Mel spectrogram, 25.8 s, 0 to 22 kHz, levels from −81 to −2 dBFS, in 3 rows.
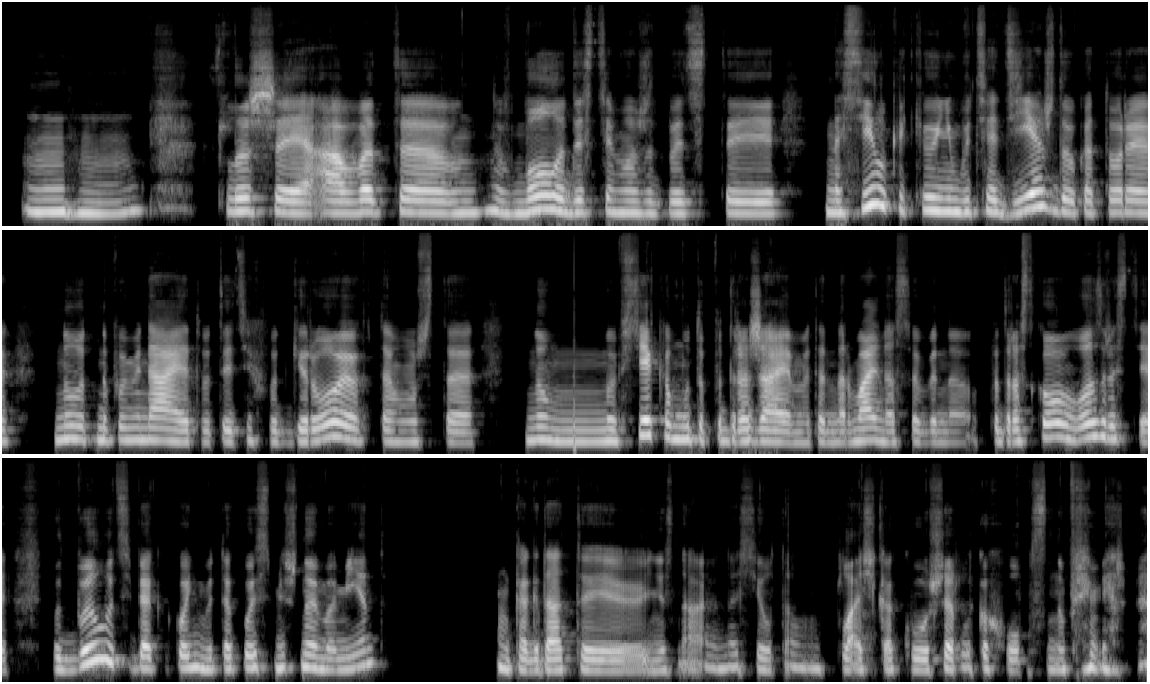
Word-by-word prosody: Мгм. 185 -1 -1 0.6
Слушай, 195 -2 +4
а 175 -1 +5
вот, 185 +1 +2
а, 175 -2 +4 0.2
в 190 -5 -3
молодости 185 -1 +3
может 170 -2 -3
быть 165 -1 -4
ты 165 -1 0 0.3
носил 185 - +3
какую-нибудь 195 -4 0
одежду, 190 - +3
которая 175 0 -1 0.3
ну 195 +2 0
вот 195 -1 -3
напоминает 180 -3 +2
вот 160 - -11
этих 165 +1 -7
вот 160 -2 -7
героев? 180 +5 +2
Потому 160 -2 -5
что, 155 -2 -4 0.3
ну 185 +1 -1 0.2
м 165 0 -4
мы 170 0 +2
все 170 +10 +5
кому-то 195 -5 -1
подражаем, 170 -3 +2
это 150 +2 -5
нормально, 160 +2 +1
особенно 155 -1 -8
в - - -61
подростковом 175 +6 0
возрасте. 205 -5 0 0.3
Вот 165 -2 -3
был 240 - +5
у 290 - +4
тебя 200 -11 +1
какой-нибудь 175 0 -2
такой 180 +2 -1
смешной 195 0 -1
момент, 175 +10 -3 0.9
м, 175 - -1
когда 155 -2 +2
ты, 150 - -1
не 150 +1 -6
знаю, 175 +3 -9
носил 175 -4 -6
там 180 -2 -10
плащ, - - -1
как 160 +2 -7
у 155 - +1
Шерлока 180 +4 -2
Холмса, 150 -1 -8
например? 165 0 -4
175 Hz, 130 wpm, -23 LUFS, 165-190 Hz, 0.9 s, а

